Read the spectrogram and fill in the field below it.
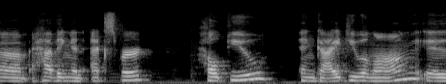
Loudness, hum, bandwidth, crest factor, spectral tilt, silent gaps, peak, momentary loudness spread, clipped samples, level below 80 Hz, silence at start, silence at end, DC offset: -22 LUFS; none; 12.5 kHz; 18 dB; -4.5 dB/octave; none; -6 dBFS; 8 LU; under 0.1%; -54 dBFS; 0 s; 0 s; under 0.1%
